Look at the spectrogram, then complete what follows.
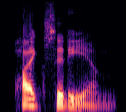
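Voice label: "pyxidium", American English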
